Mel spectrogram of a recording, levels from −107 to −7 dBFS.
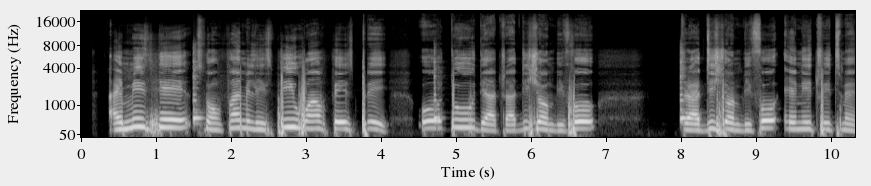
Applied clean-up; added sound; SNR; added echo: neural mask model RNNoise.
